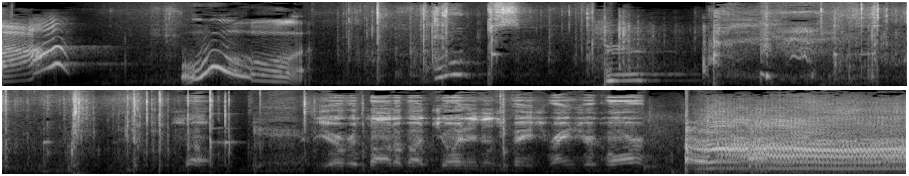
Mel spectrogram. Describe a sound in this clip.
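Plastic toys knock and rattle as they are handled.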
